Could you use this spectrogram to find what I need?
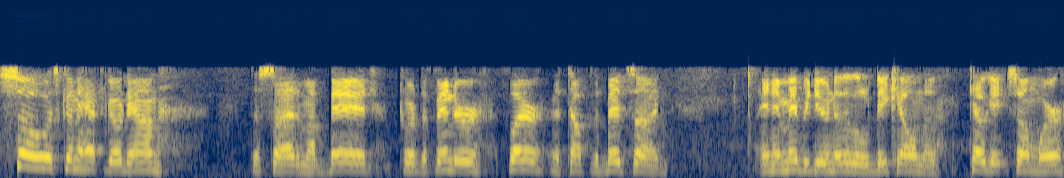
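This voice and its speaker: A man with a Southern US accent speaks at a high pitch, leaving long, frequent pauses. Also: ordinary pitch variation, moderate pace. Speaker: DIY vlogger. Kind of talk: tutorial. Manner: soft-spoken; casual.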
